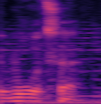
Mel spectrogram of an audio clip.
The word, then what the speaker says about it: water: So, we say water. We actually pronounce the T down here.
